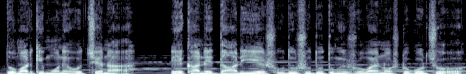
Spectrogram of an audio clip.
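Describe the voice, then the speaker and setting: Man playing a low-voiced, condescending cartoon headmaster. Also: fairly even intonation, moderate pace, warm tone, soft background music, lightly acted. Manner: brusque, sceptical. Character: curt, condescending village headmaster. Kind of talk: horror-comedy cartoon dialogue.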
